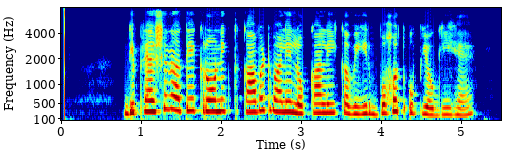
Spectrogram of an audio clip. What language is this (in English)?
Punjabi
